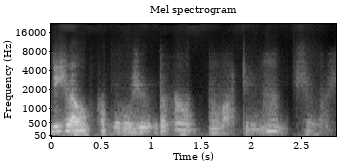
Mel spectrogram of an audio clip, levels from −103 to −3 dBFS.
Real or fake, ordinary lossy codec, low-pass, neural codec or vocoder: fake; none; none; codec, 44.1 kHz, 0.9 kbps, DAC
